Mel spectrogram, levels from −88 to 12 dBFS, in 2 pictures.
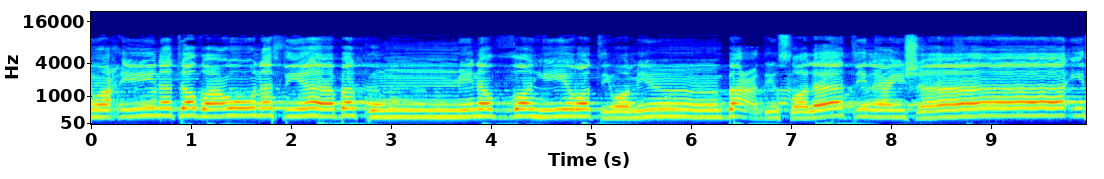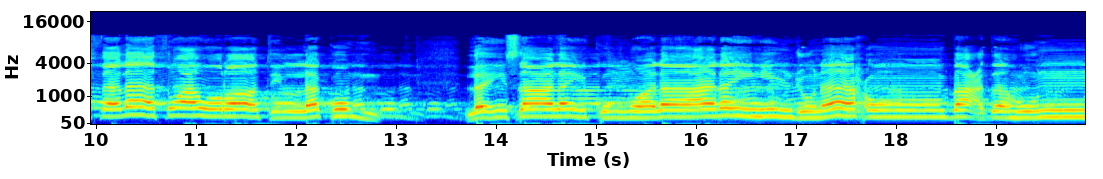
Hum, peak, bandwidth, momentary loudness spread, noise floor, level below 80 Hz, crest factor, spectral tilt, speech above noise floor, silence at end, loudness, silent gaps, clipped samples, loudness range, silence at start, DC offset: none; -4 dBFS; 11 kHz; 10 LU; -41 dBFS; -66 dBFS; 12 dB; -4.5 dB/octave; 24 dB; 0 s; -17 LUFS; none; under 0.1%; 3 LU; 0 s; under 0.1%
